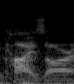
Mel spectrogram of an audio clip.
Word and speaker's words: Caesar: Or All Hail the Mighty Kaisar, as the Latins would pronounce it. Or Latins. How you would pronounce it in Latin.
